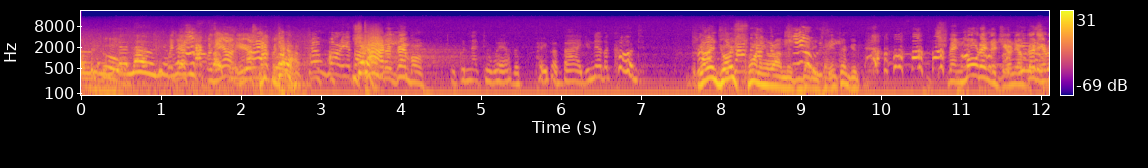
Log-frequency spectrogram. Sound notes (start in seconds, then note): 1.6 people shouting; 9.8 woman sobbing; 10.7 people arguing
